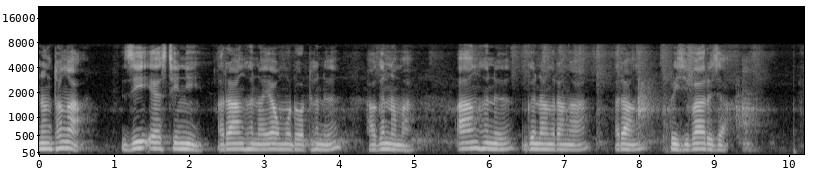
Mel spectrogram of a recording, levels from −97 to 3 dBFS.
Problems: none marked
